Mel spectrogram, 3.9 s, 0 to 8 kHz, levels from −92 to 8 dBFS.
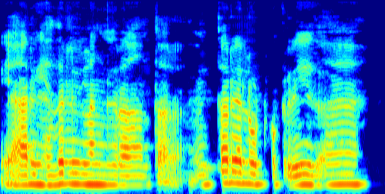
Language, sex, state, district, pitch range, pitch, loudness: Kannada, female, Karnataka, Belgaum, 150-160 Hz, 155 Hz, -16 LUFS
